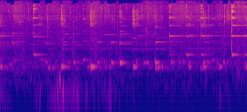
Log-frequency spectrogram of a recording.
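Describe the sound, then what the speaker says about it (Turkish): A Kırıt breed sheep bleats faintly a few times amid quiet farmyard background noise, with soft rustling and no talking. "kırıt cinsi bir koyun bu. Kırıt ırkı."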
